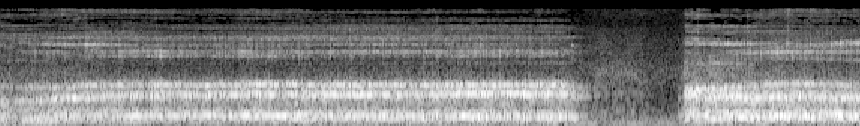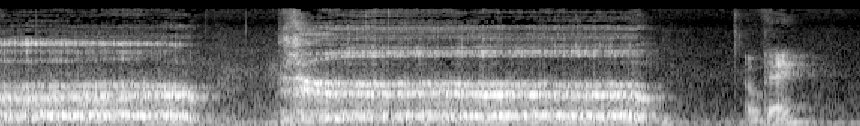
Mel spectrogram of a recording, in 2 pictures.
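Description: A person performs a vocal fry scream using chest resonance, a deep, gritty, rasping sustained roar delivered close in three long bursts separated by short breaths, followed by a brief fourth sound.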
